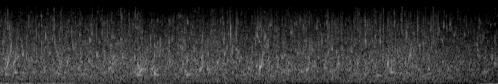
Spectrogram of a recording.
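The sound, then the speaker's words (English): Steady rushing of river water flowing, recorded with a Rode NTG3 shotgun microphone: a continuous bright hiss with small gurgles and splashes throughout, with no voices. “So this episode is based on two things, a shotgun microphone and a river.”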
